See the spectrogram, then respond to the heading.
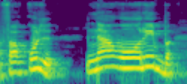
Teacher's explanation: لام کا خیال رکھنا ہے، اس کو باریک پڑھنا ہے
